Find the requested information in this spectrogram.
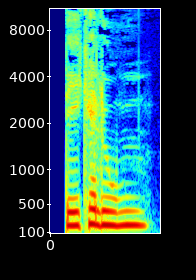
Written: dekalumen

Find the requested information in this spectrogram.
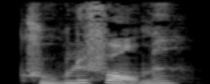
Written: kugleformet

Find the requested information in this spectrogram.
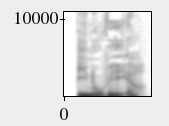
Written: innovere

